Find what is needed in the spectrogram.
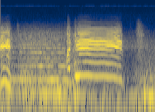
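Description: Film background score with a steady drone. About a second in, a loud, wailing, reedy note enters, held for most of a second, and sags in pitch as it breaks off.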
